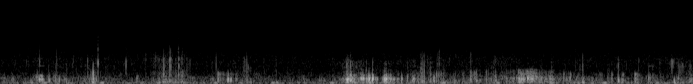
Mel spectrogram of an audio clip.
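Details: Low bubbling gurgles and squelching rumbles come and go over several seconds, with a louder gurgling surge midway. An adult's stomach growling from hunger (borborygmi).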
